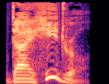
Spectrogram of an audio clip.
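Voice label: "dihedral", en, British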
